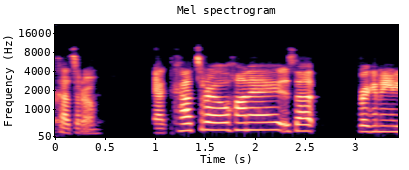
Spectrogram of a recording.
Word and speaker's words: Katsuro: Do you want to spell it out? I can. Uh Katsuro Hane? Wait. Okay, say it again. Yeah, Katsuro.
